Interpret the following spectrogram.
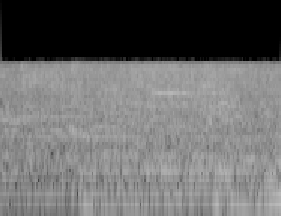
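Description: City street traffic: a motor vehicle's engine rumbling by, with a brief high beep about halfway through.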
